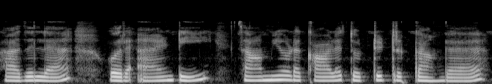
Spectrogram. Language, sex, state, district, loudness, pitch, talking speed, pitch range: Tamil, female, Tamil Nadu, Nilgiris, -15 LUFS, 185 Hz, 75 wpm, 175-200 Hz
